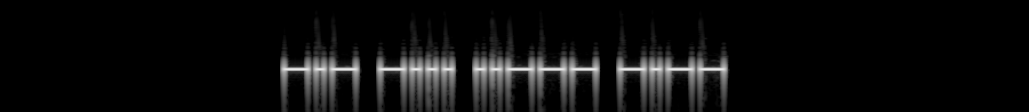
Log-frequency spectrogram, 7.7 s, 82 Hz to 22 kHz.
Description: Morse code, heard as a keyed tone, about 20 wpm, 700 Hz. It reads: KB2Y
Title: USA Call Signs - 4 Characters - Repeated 3x - 20wpm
